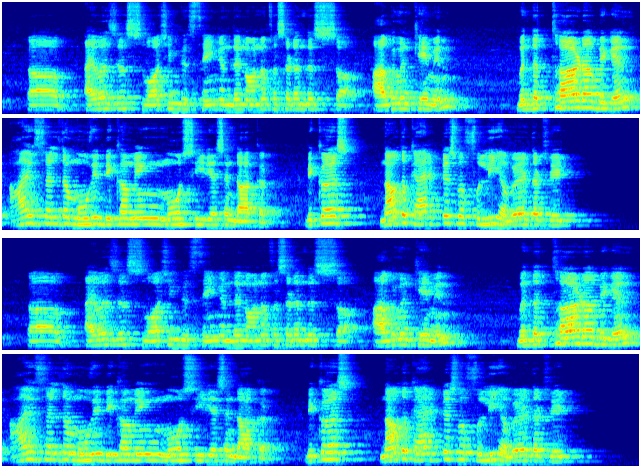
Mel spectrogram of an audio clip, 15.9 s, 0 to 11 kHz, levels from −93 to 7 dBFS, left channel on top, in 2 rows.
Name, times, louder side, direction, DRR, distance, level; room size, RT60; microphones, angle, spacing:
voice 1, 0.3-0.8 1.0-4.4 4.6-5.6 6.4-11.3 11.8-12.3 12.7-15.0, left 2 dB, 45° left, 5 dB, 1.3 m, -27 dB
12.5 x 7.0 x 3.7 m, 0.68 s
head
